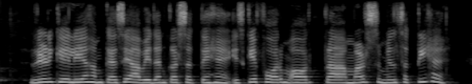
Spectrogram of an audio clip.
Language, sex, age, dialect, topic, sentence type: Hindi, female, 18-24, Garhwali, banking, question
